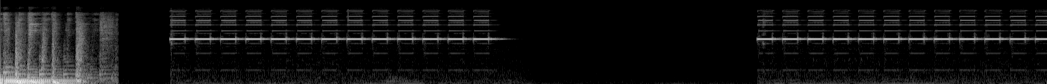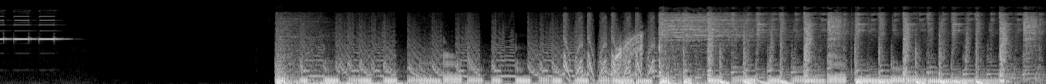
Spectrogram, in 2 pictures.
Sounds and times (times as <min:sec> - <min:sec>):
Music: 0:00.0 - 0:01.2, 0:13.2 - 0:20.9
Alarm: 0:01.7 - 0:05.2, 0:07.6 - 0:11.3.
